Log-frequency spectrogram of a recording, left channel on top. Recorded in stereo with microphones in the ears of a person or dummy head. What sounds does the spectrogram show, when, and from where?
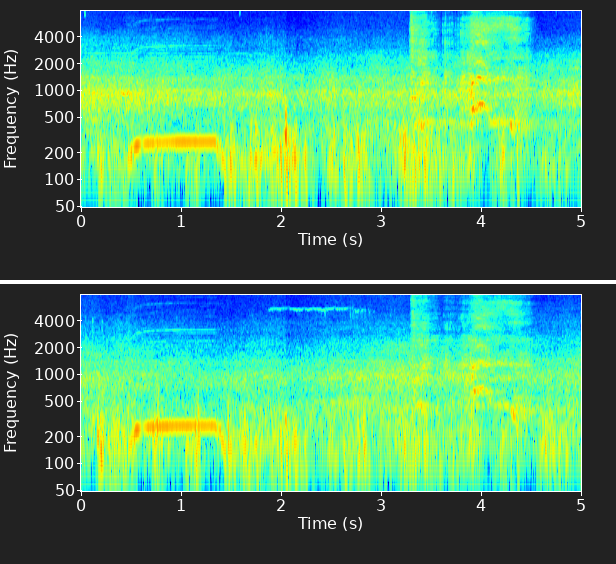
0.4 s a phone buzzing: 25° left (ahead or behind), 1.2 m
3.3 s a zipper: 65° left (ahead or behind), 2.5 m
